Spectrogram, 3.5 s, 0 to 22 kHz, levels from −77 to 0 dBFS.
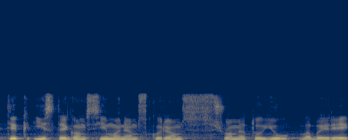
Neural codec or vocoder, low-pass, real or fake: none; 7.2 kHz; real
